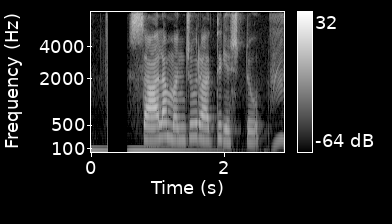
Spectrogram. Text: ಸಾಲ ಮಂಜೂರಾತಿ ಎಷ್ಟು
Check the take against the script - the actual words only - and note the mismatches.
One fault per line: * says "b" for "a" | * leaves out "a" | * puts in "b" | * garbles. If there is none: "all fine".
all fine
